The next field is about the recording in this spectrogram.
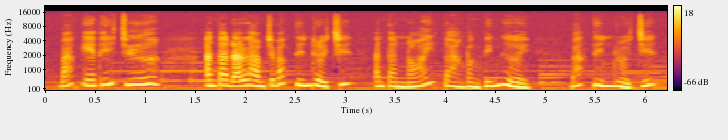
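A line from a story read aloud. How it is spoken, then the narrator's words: Admiring excited cries. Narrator (Vietnamese): Mấy chị chim chì vôi thán phục reo lên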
